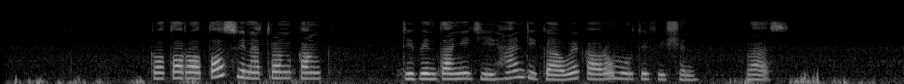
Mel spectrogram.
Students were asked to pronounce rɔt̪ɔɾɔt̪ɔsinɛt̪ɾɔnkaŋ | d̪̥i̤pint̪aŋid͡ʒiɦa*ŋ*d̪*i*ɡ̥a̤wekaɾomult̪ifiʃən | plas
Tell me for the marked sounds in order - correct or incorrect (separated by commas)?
incorrect, correct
